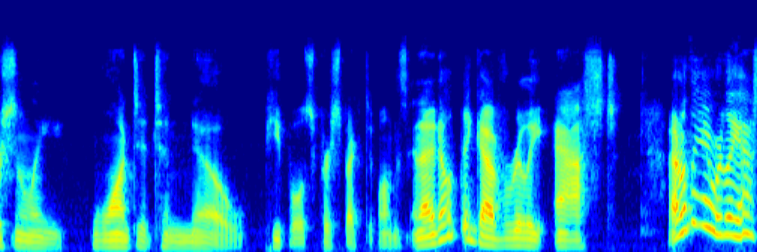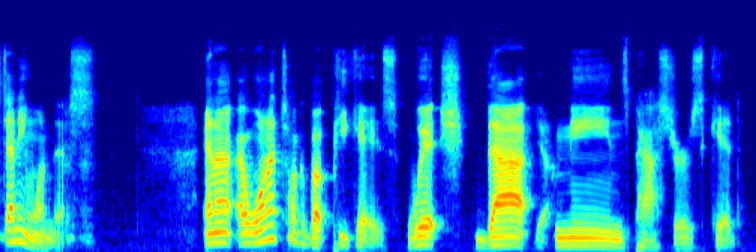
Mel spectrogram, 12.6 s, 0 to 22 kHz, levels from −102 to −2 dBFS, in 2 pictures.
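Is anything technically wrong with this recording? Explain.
No, nothing in this speech recording points to a technical fault. The Opus voice compression is audible only as light coding texture, with the full band kept, which fits its hybrid mode at around 24 kbps.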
